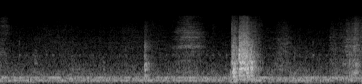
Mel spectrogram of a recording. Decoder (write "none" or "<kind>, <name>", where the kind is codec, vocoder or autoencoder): none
